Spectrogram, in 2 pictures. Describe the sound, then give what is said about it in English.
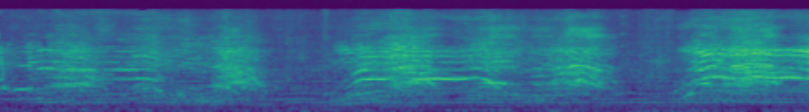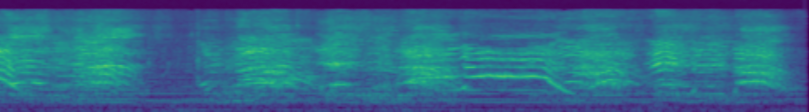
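A crowd of children chants loudly in unison at a children's march during July protests and demonstrations, their high voices rising in repeated rhythmic bursts every second or so. “There was a children's march.”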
